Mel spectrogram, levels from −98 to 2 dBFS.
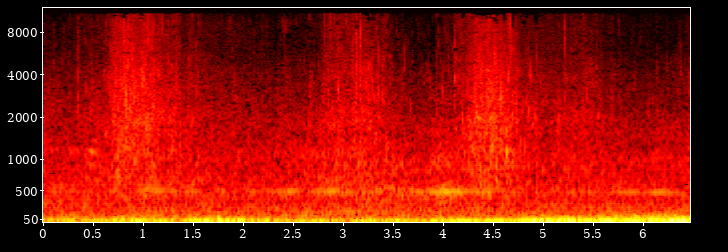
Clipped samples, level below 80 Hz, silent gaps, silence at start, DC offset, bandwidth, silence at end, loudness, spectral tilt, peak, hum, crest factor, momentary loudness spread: under 0.1%; -28 dBFS; none; 0 s; under 0.1%; 9 kHz; 0 s; -37 LUFS; -5.5 dB/octave; -8 dBFS; none; 14 dB; 10 LU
